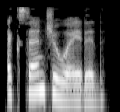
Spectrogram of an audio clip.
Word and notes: accentuated: British English

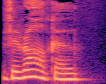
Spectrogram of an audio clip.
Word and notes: virago: British English

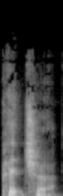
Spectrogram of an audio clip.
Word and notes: pitcher: British English

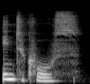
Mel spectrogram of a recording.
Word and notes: intercourse: British English

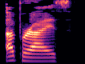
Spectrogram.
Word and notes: uprise: British English

